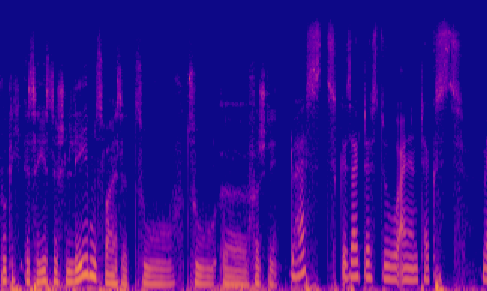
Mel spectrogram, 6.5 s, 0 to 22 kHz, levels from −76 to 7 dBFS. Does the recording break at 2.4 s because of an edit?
no; 1 cut; at 3.8 s

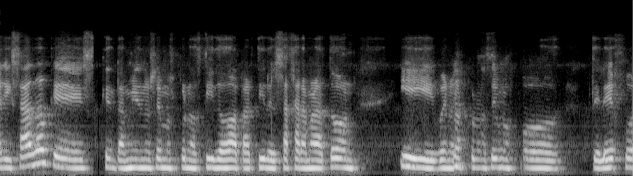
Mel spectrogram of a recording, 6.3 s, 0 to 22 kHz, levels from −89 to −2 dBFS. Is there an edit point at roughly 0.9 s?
yes; 2 cuts; at 0.9 s, 4.5 s

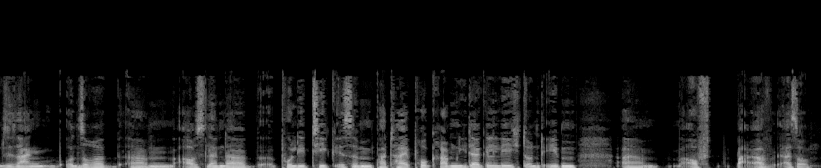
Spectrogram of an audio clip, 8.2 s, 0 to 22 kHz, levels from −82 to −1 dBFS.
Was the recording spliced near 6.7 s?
no; 0 cuts

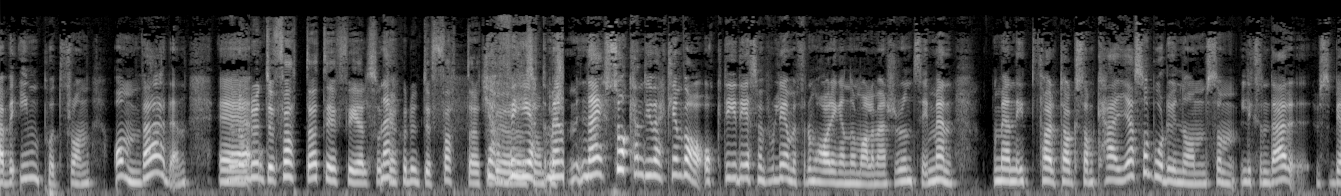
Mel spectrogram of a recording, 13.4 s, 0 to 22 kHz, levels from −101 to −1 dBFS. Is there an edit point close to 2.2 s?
no; 1 cut; at 5.6 s

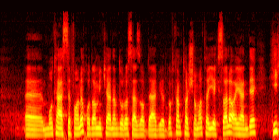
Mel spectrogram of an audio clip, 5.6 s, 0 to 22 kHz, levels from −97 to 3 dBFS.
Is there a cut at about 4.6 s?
no; 1 cut; at 1.7 s

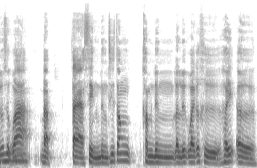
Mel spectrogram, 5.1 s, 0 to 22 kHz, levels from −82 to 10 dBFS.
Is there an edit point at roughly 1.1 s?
no; 0 cuts

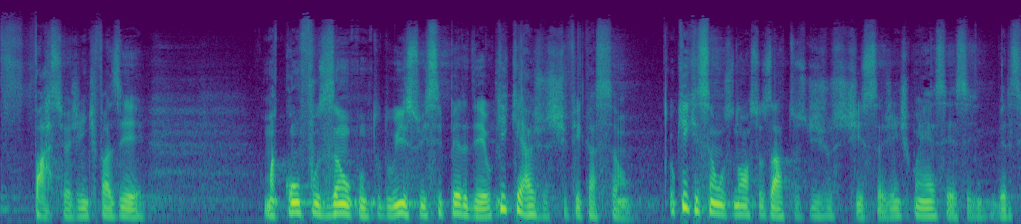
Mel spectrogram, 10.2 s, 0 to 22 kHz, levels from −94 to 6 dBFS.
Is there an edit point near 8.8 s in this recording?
no; 1 cut; at 6.6 s

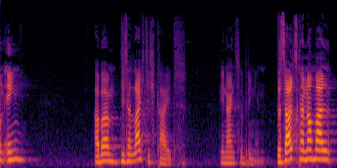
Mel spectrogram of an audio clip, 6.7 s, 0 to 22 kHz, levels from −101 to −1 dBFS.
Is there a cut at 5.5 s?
yes; 1 cut; at 5.5 s

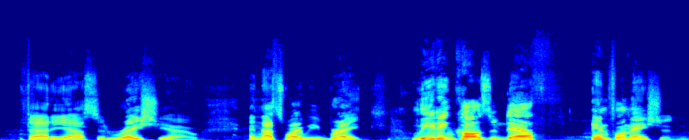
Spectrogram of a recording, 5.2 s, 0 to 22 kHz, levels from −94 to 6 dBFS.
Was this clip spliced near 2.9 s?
yes; 1 cut; at 2.9 s

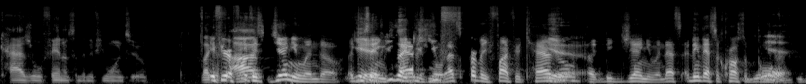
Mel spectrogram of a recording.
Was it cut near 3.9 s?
no; 0 cuts

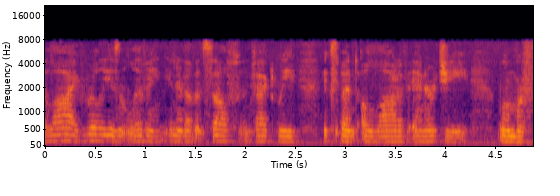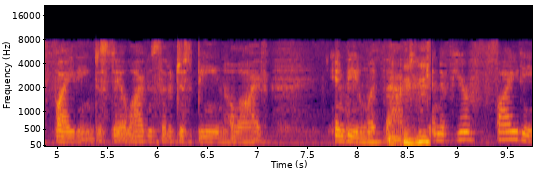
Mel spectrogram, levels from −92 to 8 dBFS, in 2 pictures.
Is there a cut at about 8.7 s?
yes; 1 cut; at 8.7 s

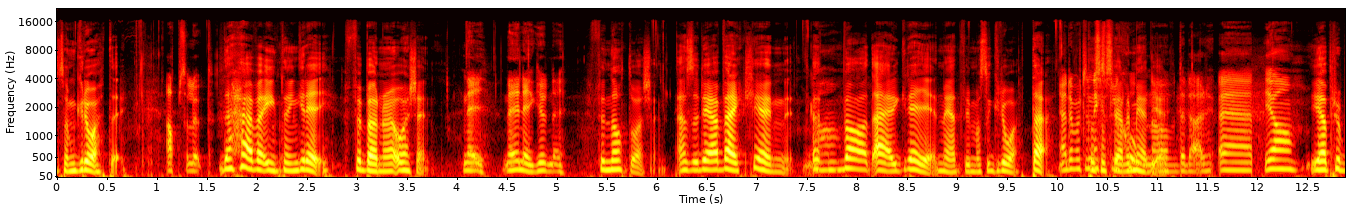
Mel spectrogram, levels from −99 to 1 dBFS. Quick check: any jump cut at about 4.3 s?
no; 1 cut; at 11.9 s

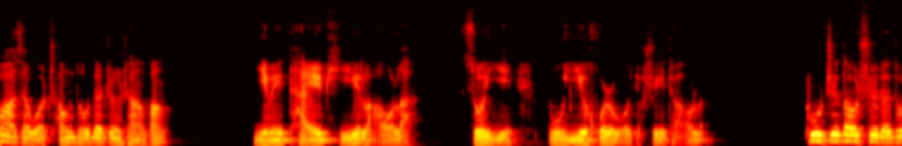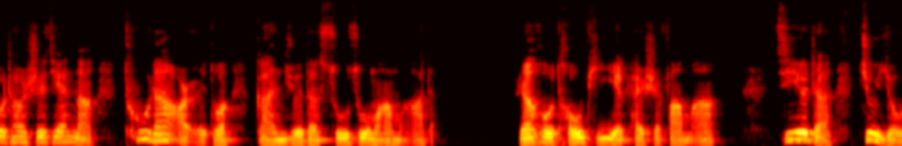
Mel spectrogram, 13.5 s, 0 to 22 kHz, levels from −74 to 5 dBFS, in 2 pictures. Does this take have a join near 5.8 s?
no; 0 cuts

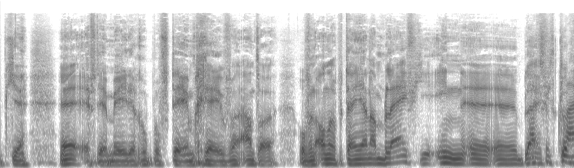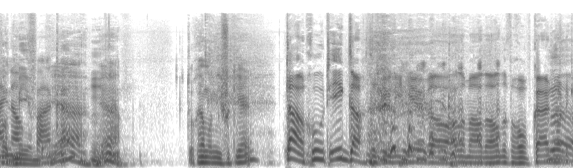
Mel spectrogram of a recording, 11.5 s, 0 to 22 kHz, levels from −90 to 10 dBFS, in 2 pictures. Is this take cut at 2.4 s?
no; 0 cuts

